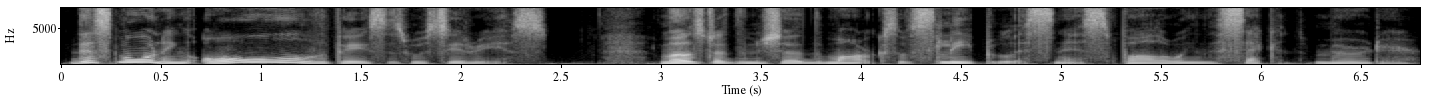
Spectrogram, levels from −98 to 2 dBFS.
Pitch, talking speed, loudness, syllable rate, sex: 160 Hz, 170 wpm, -22 LUFS, 5.0 syllables/s, female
